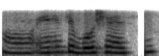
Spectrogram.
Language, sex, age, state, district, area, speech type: Bengali, female, 18-30, West Bengal, Birbhum, urban, conversation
